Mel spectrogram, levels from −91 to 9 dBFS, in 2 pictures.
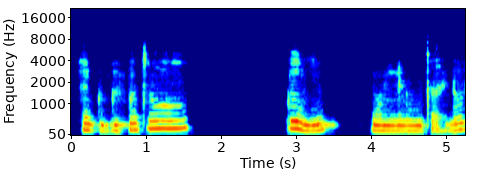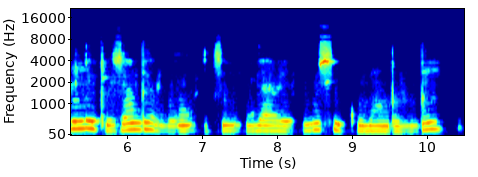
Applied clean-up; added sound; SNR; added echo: neural mask model Resemble Enhance denoiser.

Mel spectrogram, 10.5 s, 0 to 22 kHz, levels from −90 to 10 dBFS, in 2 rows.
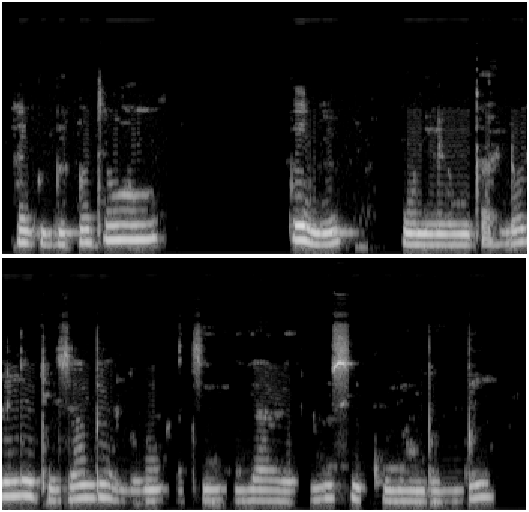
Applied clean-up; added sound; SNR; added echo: none; none; none; none.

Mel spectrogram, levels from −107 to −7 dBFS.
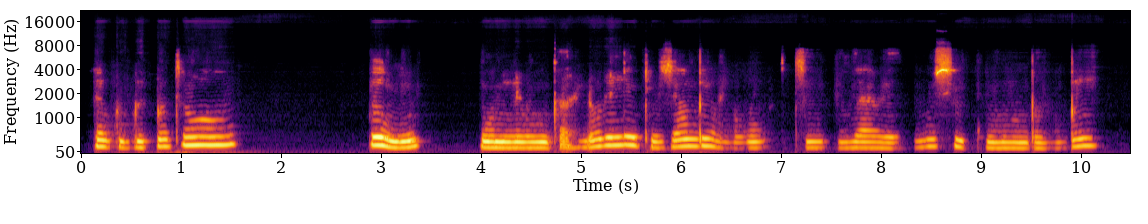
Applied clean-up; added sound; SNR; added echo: neural mask model DeepFilterNet 3.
